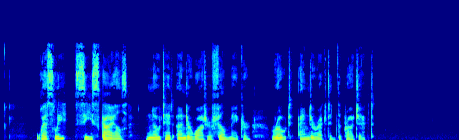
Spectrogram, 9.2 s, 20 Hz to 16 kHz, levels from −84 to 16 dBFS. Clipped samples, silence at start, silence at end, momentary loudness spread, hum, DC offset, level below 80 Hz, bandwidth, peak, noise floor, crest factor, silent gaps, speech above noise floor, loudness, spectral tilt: under 0.1%; 0.75 s; 1.75 s; 13 LU; none; under 0.1%; -76 dBFS; 11.5 kHz; -6 dBFS; -77 dBFS; 24 dB; none; 48 dB; -29 LUFS; -4.5 dB/octave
